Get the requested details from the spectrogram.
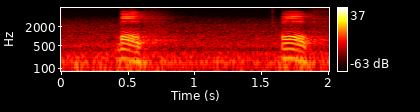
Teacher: এবং কফ হরফের সিফাত হচ্ছে কফ এটা মোটা হরফ, কফ এটা শক্ত হরফ। এটা মোটা করেও পড়তে হবে এবং শক্ত করে, অর্থাৎ আওয়াজটাকে একটু জোর দিয়ে সুন্দরভাবে পড়তে হবে, যাতে করে আওয়াজটা খুব জোরালো হয়। · কফ হরফের মাখরাজ জিব্বার গোড়া উপরের তালুর সাথে লেগে কফ হরফ। এবং কফ হরফের সিফাত হচ্ছে কফ এটা মোটা হরফ, কফ এটা শক্ত হরফ।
